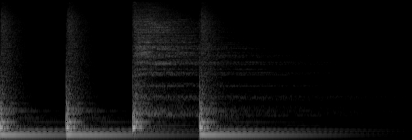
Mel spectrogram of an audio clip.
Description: Quarter Note Example

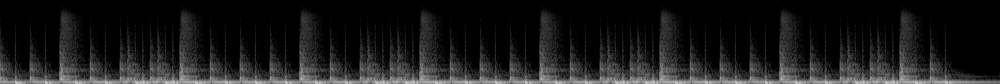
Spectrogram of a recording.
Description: Impressive Beat

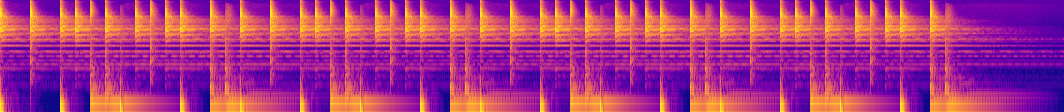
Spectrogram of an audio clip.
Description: Mambo Beat, drum

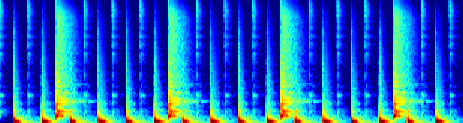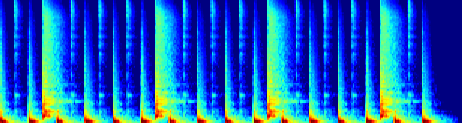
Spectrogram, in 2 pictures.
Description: Kick Drum Technique Exercise

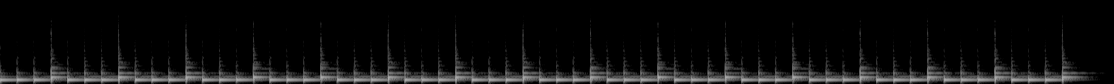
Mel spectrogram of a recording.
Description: Conga Pattern

